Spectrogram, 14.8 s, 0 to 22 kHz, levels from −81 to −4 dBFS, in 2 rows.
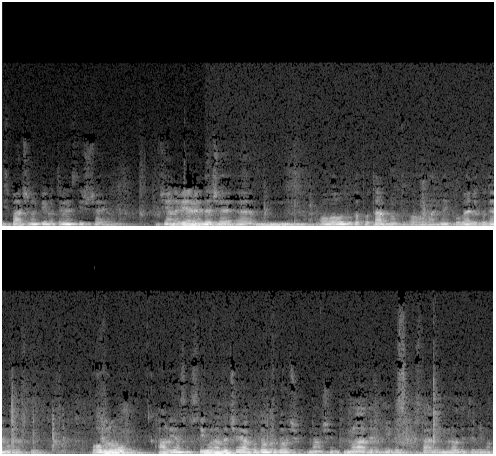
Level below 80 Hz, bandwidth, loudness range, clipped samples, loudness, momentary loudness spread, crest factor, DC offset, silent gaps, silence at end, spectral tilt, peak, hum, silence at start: -50 dBFS; 16 kHz; 6 LU; under 0.1%; -18 LUFS; 14 LU; 18 dB; under 0.1%; none; 0 s; -7.5 dB/octave; 0 dBFS; none; 0 s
